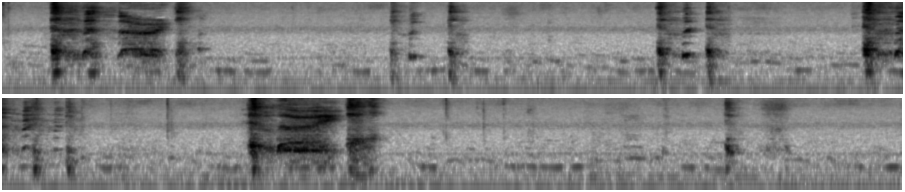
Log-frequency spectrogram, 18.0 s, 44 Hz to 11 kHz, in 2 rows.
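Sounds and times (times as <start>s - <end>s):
person coughing: 11.5s - 12.8s.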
